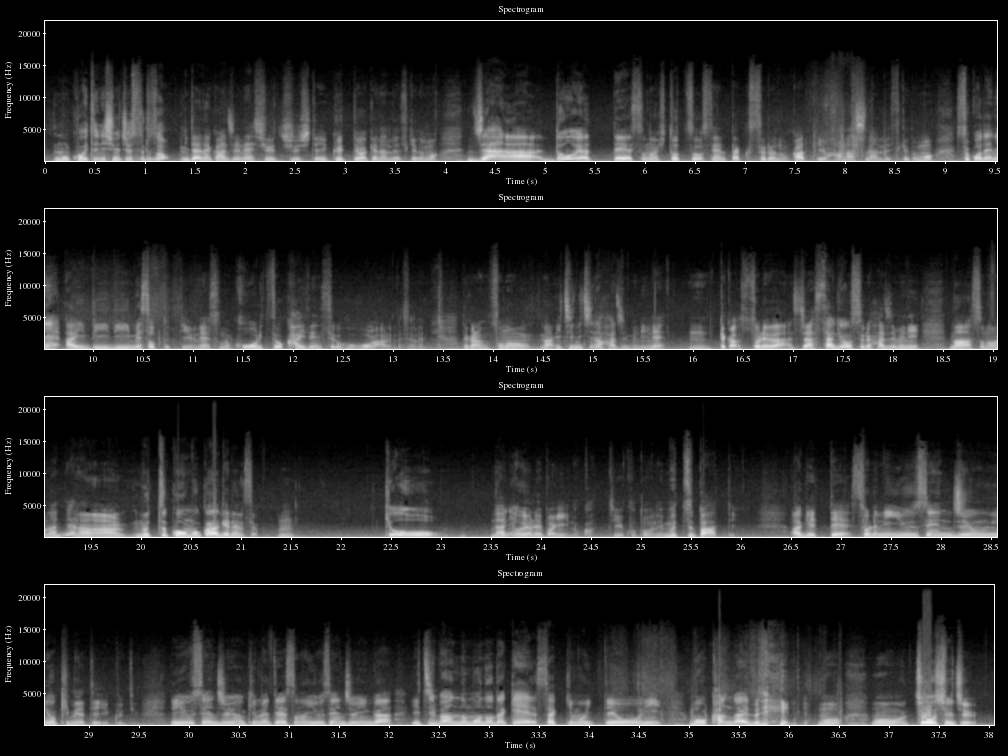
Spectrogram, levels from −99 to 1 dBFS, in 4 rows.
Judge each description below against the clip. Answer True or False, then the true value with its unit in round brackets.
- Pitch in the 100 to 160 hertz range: True (135 Hz)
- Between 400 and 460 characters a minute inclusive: False (380 characters per minute)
